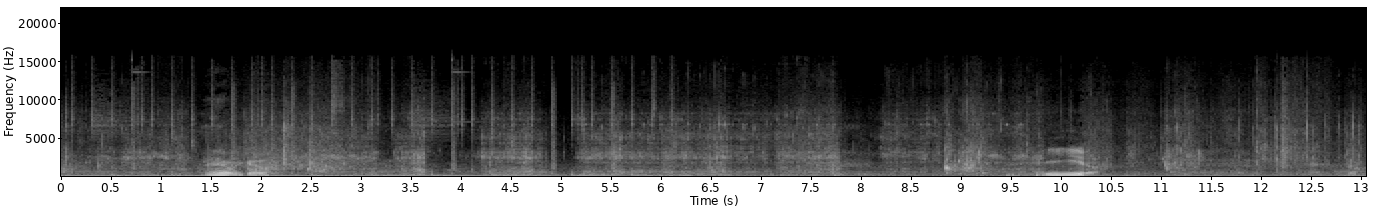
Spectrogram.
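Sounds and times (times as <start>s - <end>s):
fish splashing: 0.0s - 3.4s, 7.7s - 13.0s
fishing reel clicking and whirring: 0.0s - 13.0s.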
